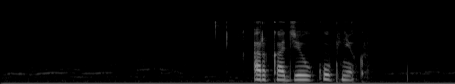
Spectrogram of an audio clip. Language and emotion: Russian, neutral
